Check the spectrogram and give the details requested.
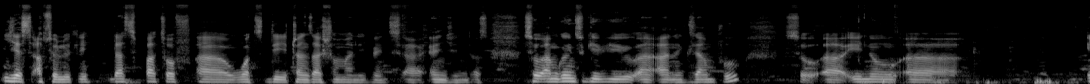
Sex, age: male, 20-39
